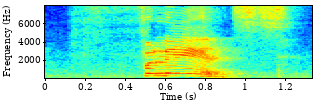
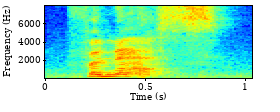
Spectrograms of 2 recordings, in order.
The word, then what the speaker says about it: Finesse: next track after that finance that's not how you pronounce it how the do you pronounce it again finesse there we go finesse there's an Aerosmith song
